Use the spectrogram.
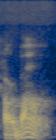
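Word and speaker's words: korban: I mean, that it's a Greek word, not a Greek word, it's a Hebrew word that was transliterated into Greek and is still pronounced carbon.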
